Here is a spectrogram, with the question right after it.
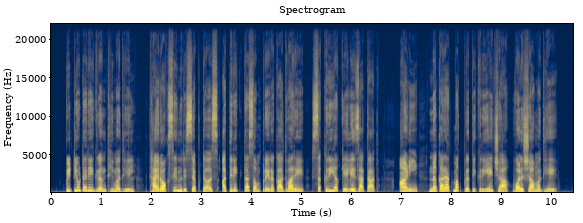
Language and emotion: Marathi, neutral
